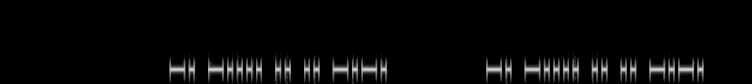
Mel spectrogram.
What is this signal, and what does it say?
Morse code, heard as a keyed tone, about 25 wpm, 700 Hz. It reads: N6IIC N6IIC
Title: USA Call Signs - 5 Characters - Repeated 3x - 25wpm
